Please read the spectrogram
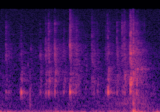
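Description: Computer keyboard typing: a run of light, irregular keystrokes, with one louder key strike near the end.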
